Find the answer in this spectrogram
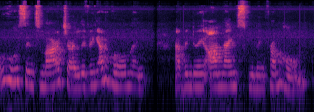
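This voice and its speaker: Lively intonation from a woman, with noticeable background noise behind her. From Jamaica, Kingston. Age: 50s. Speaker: yoga instructor. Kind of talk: live webinar. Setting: home bedroom, live stream.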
